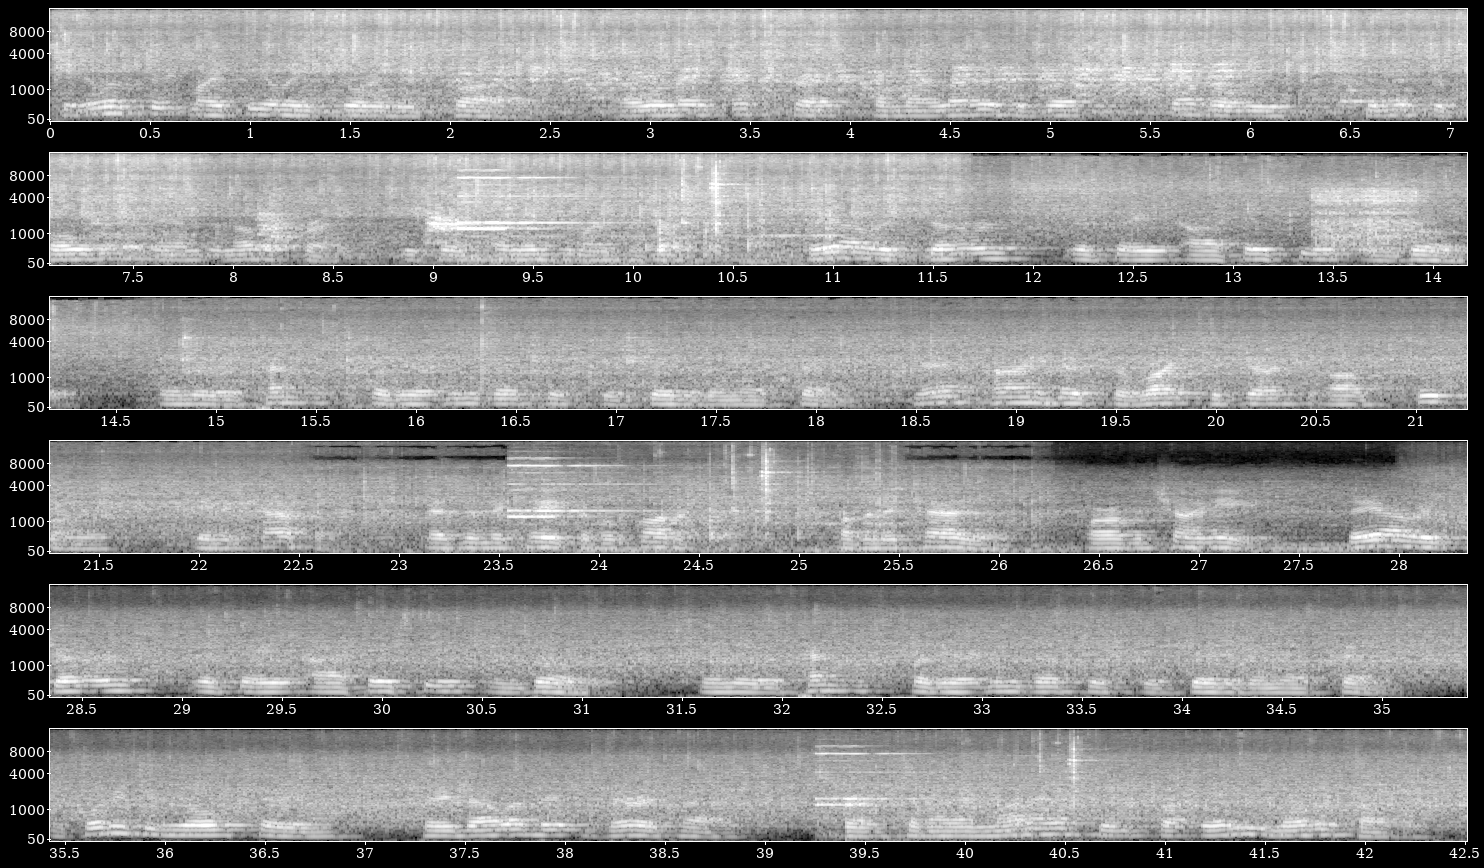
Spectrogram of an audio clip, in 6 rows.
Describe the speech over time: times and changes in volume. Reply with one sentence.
The talking can be heard from 0.0 to 42.4 s, at a steady volume.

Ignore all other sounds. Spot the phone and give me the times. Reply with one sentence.
The phone can be heard from 9.1 to 11.1 s, from 23.5 to 25.6 s and from 39.2 to 40.8 s.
